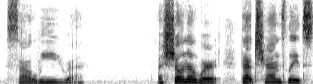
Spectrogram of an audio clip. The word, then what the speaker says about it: Sahwira: In my culture, no dead person is buried without her Sahwira, pronounced Sahwira, a Shona word that translates to friend of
